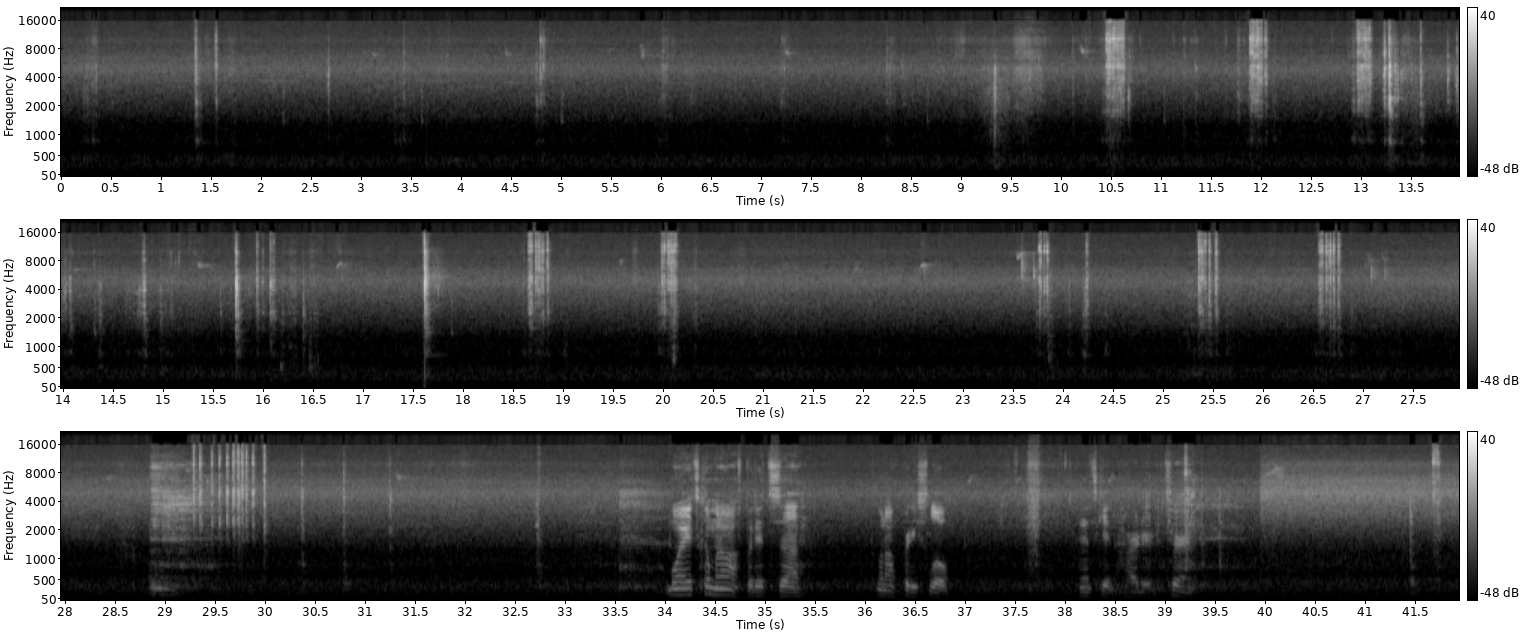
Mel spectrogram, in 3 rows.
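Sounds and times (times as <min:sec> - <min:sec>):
ratcheting wrench clicking: 0:10.4 - 0:10.7, 0:11.8 - 0:12.2, 0:12.9 - 0:14.1, 0:18.6 - 0:19.0, 0:20.0 - 0:20.2, 0:23.7 - 0:23.9, 0:25.3 - 0:25.6, 0:26.5 - 0:26.8, 0:29.3 - 0:30.0.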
